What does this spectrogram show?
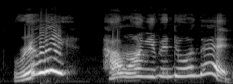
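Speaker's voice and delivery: very high, hammed-up astonishment; imitating amazed coworker. Coworker hearing about the needle, imitated in high-pitched amazement.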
